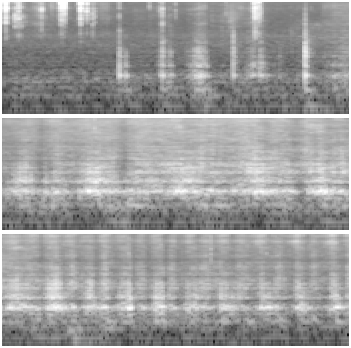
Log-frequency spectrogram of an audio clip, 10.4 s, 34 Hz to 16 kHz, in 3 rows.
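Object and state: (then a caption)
MDF board scratched with a key. The tip of a metal car key is dragged in circular scratches over a large, flat, pale MDF fiberboard panel resting on a desk. A few sharp, sparse ticks open the clip, then it settles into a steady, raspy rubbing with a low, hum-like tone near 290 Hz. The sound swells and fades in a loose rhythm with each circular stroke.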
